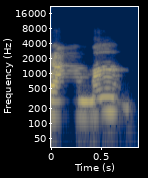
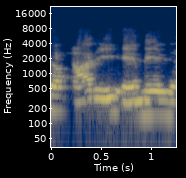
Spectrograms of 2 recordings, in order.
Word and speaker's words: राम: इट इज नॉट रामा. काफी लोग RAMA यानी रामा नहीं, एम को प्रोनाउंस करने के लिए to make the sound of एम, म, इट गिव यू अ.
